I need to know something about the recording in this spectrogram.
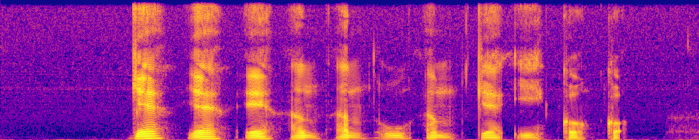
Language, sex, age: Norwegian, male, 21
